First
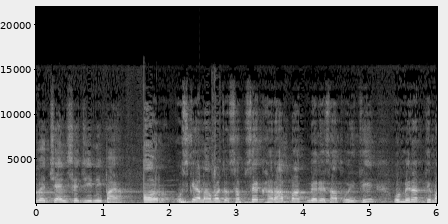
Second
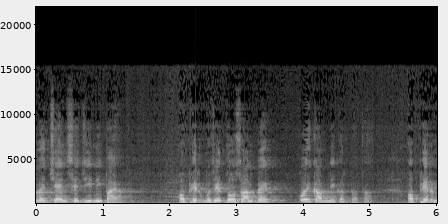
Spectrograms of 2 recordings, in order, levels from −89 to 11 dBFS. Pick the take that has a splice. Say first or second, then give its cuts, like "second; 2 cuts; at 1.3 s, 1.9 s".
first; 1 cut; at 1.4 s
